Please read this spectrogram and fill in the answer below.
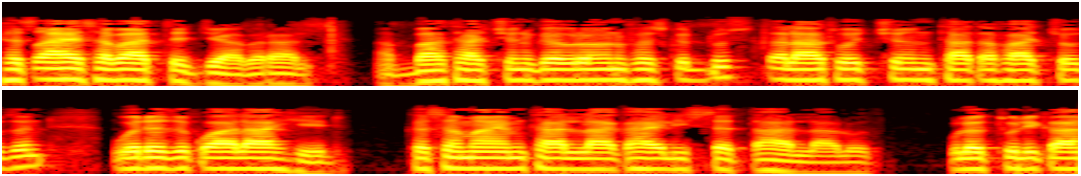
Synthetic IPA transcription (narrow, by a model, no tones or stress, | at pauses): kʰəsʼajasəβat̪ːɨd͡ʒːjaβəɾal | ʔa̰bːat̪ʰat͡ʃːɪnɡəβɾəmənfəskʼɨd̪ːust̪ʼəlat̪ʰo̞t͡ʃːɪnt̪ʰat̪ʼəfat͡ʃːɛwzən | wʔɔd̪əzɨkʼwalaɦe̞d̪ | kʰəsəmajɪmt̪ʰalːakʼhajljɪsːət̪ʼːəhalːalut̪̚ | hulət̪ːulikʼa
